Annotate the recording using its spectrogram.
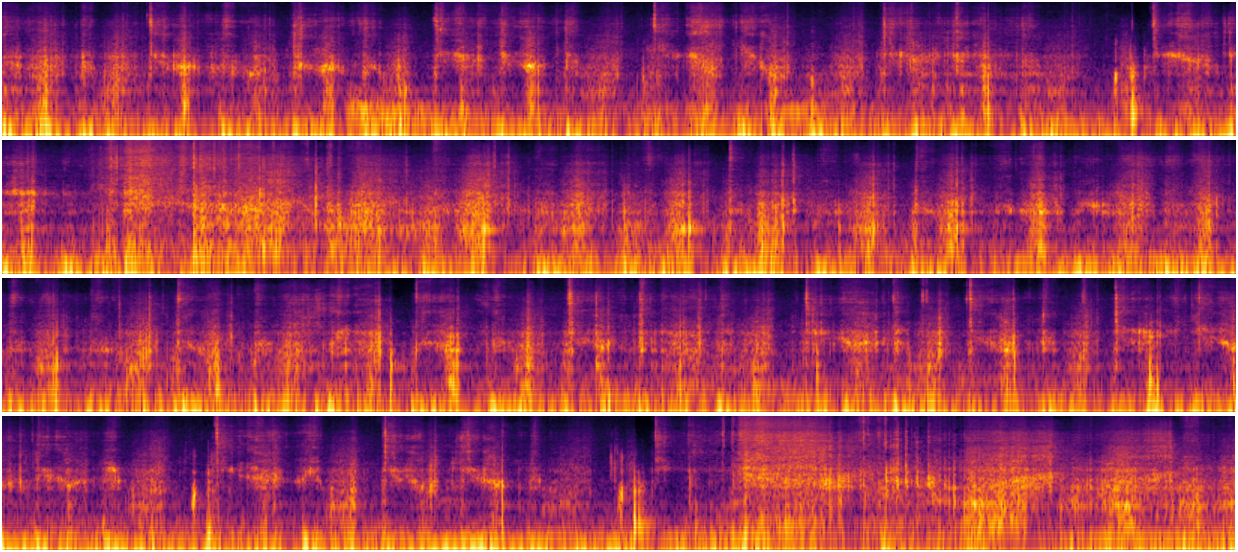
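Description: Close-up crunching and chewing of crumbly green frozen ice: crisp bites and crackles that run on without a break.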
